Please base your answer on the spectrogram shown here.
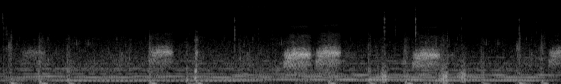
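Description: A crow caws in the Tomb Raider video game, with several harsh, clear calls spaced a second or so apart over a steady hum of game ambience.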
